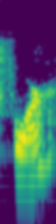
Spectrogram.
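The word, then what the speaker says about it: Fore!: this Sports and four I think it's pronounced four f-o-r-e right um ow thank you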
